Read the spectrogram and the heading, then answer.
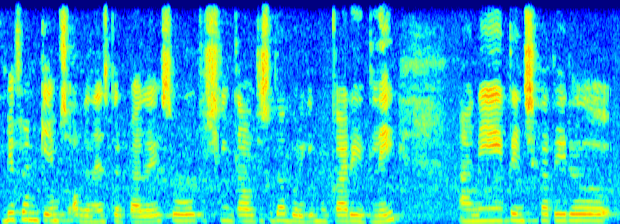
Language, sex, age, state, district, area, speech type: Goan Konkani, female, 18-30, Goa, Quepem, rural, spontaneous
